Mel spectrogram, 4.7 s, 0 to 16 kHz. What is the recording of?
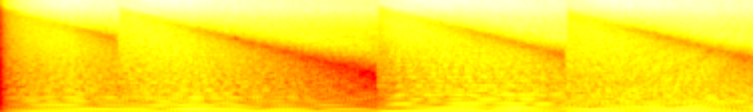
biggish saw synth e e g b 102 bpm-01
biggish saw synth d a b e 198 bpm
acid, synth, electro, house, wave, bass, dub-step, rave, dance, trance, electronic, saw, techno, loop, club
